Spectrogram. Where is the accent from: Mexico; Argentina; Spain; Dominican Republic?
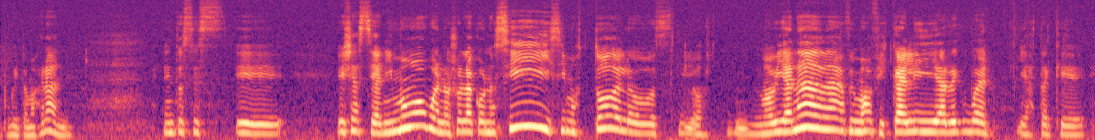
Argentina; Santa Cruz; now in Bahía Blanca, Argentina; vengo de Santa Cruz Pico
